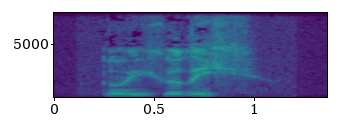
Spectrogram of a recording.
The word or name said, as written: uaimh dhuilich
